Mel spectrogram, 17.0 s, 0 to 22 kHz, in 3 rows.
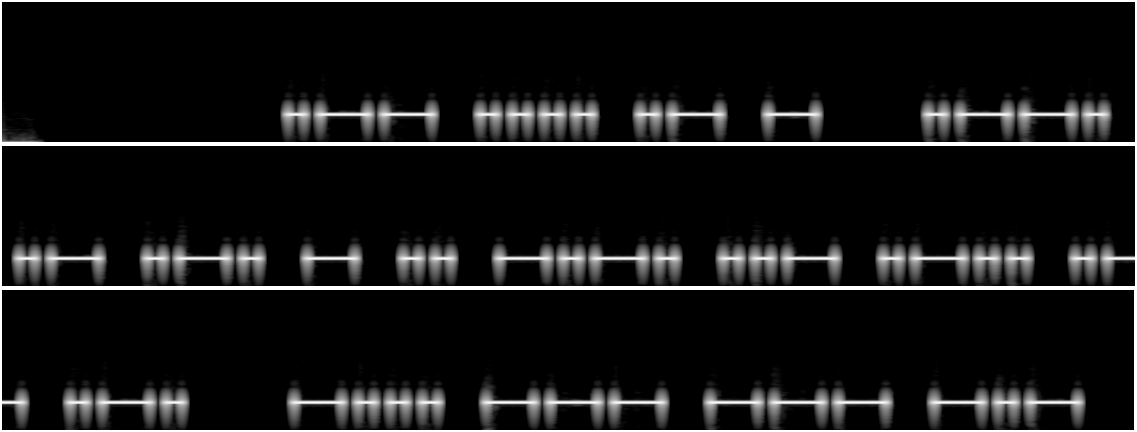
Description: Morse code, heard as a keyed tone, about 15 wpm, 700 Hz. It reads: WHAT PARTICULAR BOOK
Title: Sentences from Top 1000 Words - Review Part 4 - 15wpm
